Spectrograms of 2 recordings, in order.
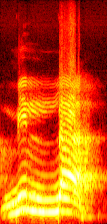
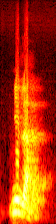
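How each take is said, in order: First: The 'l' sound is doubled and held. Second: The 'l' sound is single and short. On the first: The speaker calls it right. "Kenapa millah?" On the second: The speaker calls it wrong. "Tidak boleh milah"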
